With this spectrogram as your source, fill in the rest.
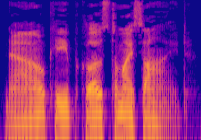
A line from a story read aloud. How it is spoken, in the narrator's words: said the sailor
